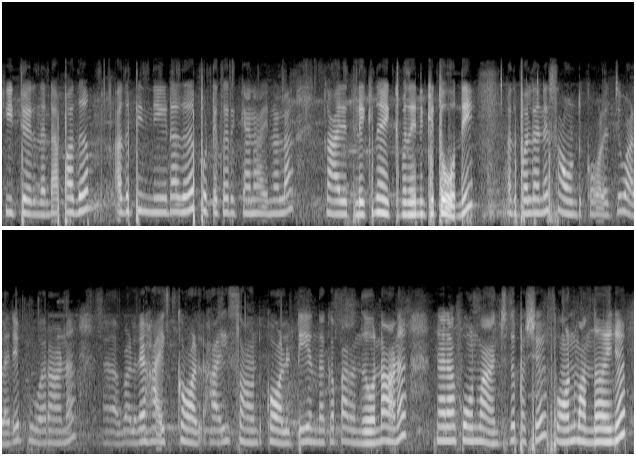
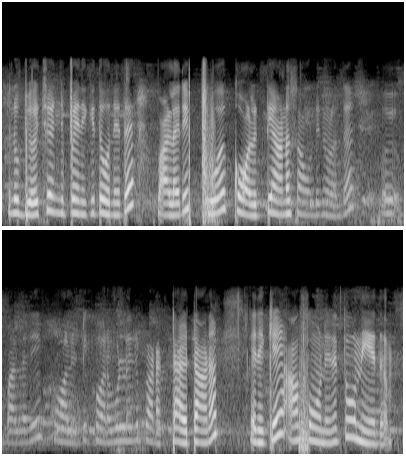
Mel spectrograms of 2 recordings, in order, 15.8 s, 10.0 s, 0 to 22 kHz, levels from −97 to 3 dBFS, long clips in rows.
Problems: constant background noise, low volume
